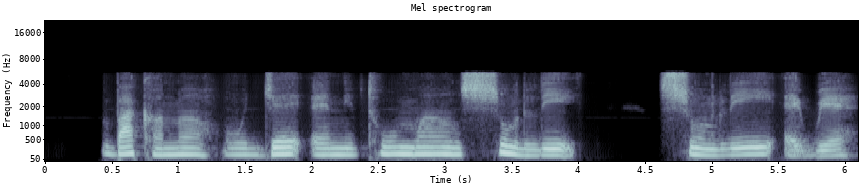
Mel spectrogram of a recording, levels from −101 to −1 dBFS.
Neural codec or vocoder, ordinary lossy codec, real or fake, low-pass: codec, 16 kHz, 0.5 kbps, X-Codec, HuBERT features, trained on LibriSpeech; none; fake; 5.4 kHz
